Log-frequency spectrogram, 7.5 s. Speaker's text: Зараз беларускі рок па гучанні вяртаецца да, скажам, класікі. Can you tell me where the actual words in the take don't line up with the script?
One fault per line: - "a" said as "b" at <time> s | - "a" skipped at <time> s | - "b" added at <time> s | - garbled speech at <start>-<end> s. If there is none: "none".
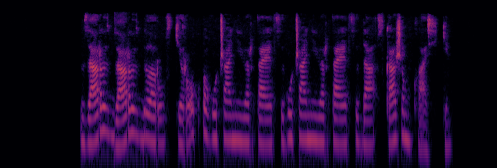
- "зараз" added at 1.7 s
- "гучанні вяртаецца" added at 4.3 s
